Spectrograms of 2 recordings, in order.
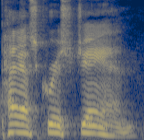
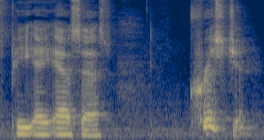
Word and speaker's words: Pass Christian: in a town called Pass Christian. It's spelled like Pass, P A S S. Christian. C H R I S T I A N like Pass Christian. But somehow it became Pass Christian.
